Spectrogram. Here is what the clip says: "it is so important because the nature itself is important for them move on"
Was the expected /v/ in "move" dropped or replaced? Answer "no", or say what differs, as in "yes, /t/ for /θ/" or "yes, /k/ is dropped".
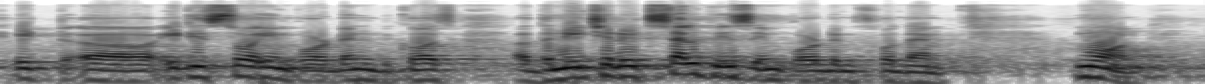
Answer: yes, /v/ is dropped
